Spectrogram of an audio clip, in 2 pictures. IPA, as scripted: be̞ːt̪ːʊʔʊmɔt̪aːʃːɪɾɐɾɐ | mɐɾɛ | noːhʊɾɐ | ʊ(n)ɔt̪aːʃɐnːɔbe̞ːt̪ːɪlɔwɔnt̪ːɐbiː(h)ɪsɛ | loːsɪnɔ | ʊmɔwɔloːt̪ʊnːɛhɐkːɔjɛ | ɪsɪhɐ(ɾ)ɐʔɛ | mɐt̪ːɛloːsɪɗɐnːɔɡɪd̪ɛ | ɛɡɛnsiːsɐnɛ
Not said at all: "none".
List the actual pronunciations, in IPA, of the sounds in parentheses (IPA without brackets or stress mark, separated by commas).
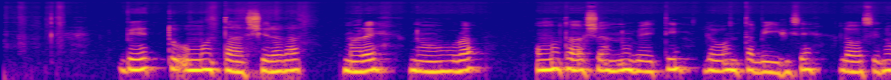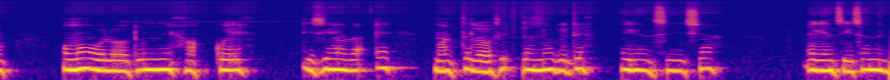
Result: m, f, l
